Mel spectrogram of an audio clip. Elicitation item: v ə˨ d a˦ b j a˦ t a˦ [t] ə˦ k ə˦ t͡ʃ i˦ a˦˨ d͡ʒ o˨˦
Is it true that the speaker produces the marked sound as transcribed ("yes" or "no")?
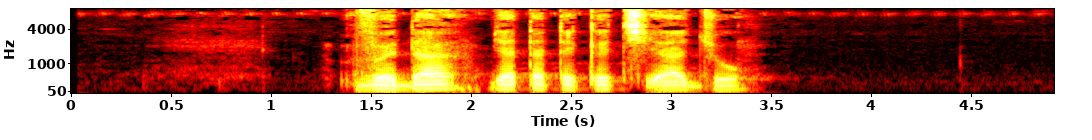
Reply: yes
